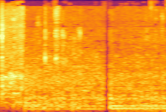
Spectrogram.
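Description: Milk pours into a glass cup.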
